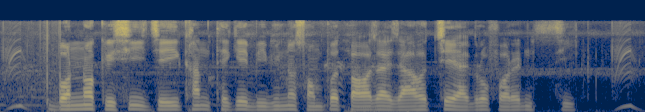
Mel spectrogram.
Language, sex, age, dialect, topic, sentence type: Bengali, male, 18-24, Standard Colloquial, agriculture, statement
